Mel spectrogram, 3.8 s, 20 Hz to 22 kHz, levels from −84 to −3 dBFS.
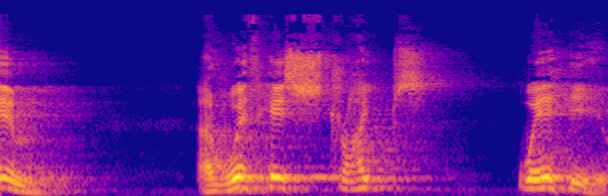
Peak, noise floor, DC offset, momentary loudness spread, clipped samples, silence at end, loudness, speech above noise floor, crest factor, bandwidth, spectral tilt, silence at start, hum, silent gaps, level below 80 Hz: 0 dBFS; -64 dBFS; under 0.1%; 18 LU; under 0.1%; 0 s; -17 LUFS; 48 dB; 18 dB; 16.5 kHz; -3.5 dB/octave; 0 s; none; none; -62 dBFS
